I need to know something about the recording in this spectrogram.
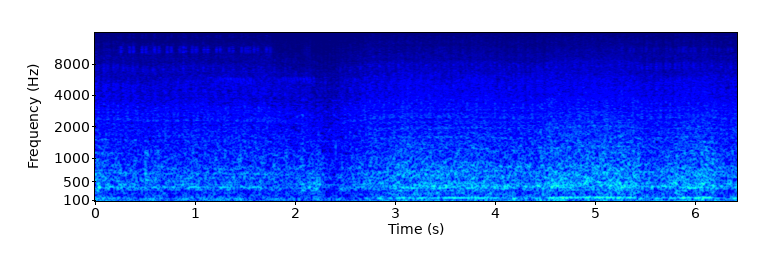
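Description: A vehicle engine drones steadily while driving over rough ground.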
